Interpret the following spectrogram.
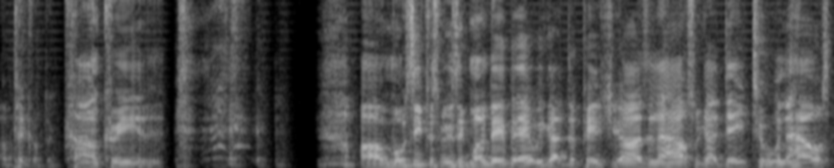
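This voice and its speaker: A low-voiced man hosting a reaction channel. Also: normal speed. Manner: rambling and animated, with repeated filler "man". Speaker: music reaction host. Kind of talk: casual reaction commentary.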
